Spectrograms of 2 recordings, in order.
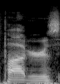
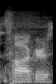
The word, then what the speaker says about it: poggers: poggers gruggly moat the best way to pronounce poggers if you're charlie cheese is to say paw right like it like an animal's paw and then gersh i don't i've just found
